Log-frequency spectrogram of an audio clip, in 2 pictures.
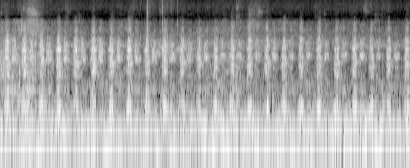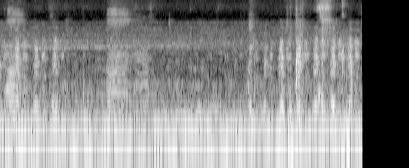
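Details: Collie pups aged one week pant rapidly and evenly, roughly three soft breaths each second, with a short human voice and light handling noises partway through before the sound cuts off at the end.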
